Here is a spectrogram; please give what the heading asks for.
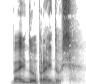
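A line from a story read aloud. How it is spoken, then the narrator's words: Grumbling guard. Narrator (Russian): буркнул стражник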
